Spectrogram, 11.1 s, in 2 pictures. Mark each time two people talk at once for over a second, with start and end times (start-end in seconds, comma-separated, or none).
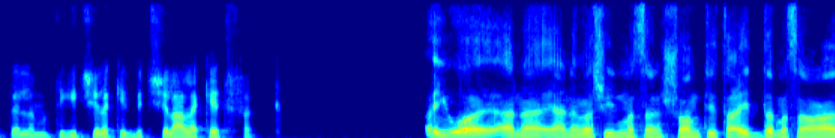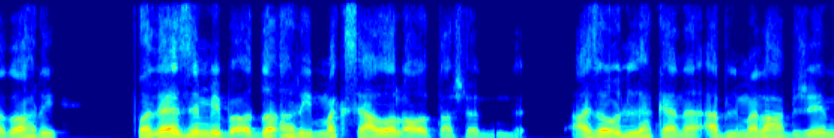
none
